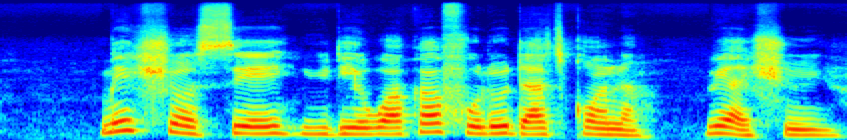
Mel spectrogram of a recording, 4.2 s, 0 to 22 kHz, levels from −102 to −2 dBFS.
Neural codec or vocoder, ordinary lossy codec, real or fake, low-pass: codec, 44.1 kHz, 7.8 kbps, Pupu-Codec; none; fake; 19.8 kHz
